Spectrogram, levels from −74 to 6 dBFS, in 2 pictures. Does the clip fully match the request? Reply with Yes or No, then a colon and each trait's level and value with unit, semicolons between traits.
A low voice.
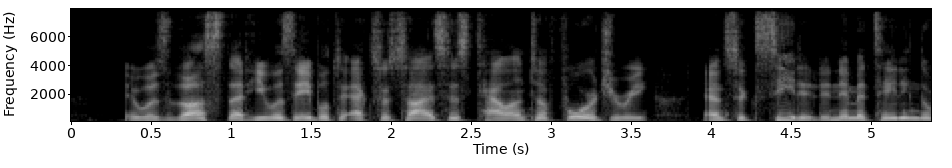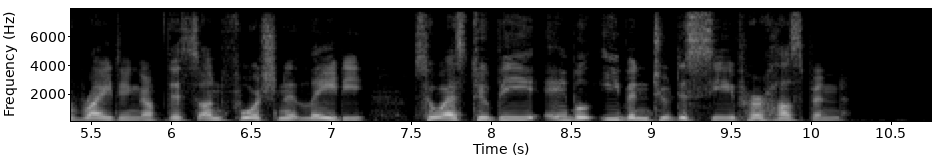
No: medium, 155 Hz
